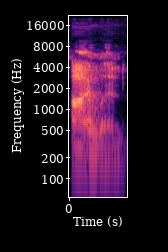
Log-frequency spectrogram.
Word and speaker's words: island: So it looks like is land, but the S is silent.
